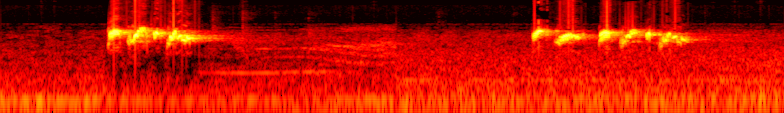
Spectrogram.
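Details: Female red-whiskered bulbul stimulating the male: a tight group of bright, falling chirps, a pause with a faint thin whistle, then a second longer run of slurred notes, low hum behind.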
